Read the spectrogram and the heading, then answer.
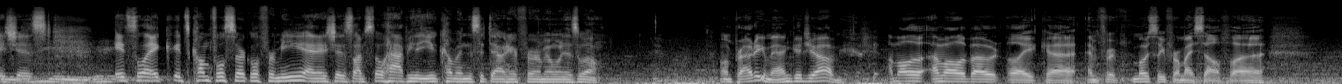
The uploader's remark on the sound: Shambhala 2018. Joins us backstage at The Village for an interview about his time and experiences at the festival.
